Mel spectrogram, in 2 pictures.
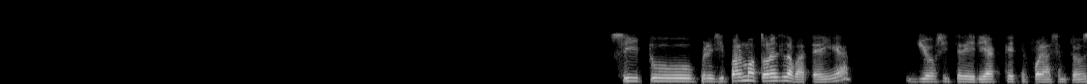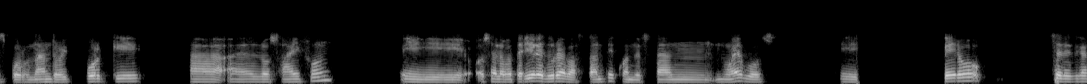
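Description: It's a speech clip squeezed hard through Opus voice compression. Everything above about 4.2 kHz is gone, so the voice sits in a narrowband telephone-like box, and the SILK speech coder is clearly working on very few bits. The excitation gets coded so coarsely that it comes out muffled, hoarse and a bit robotic. The heavy damage fits a bitrate down around 6 kbps, probably with long 60 ms frames. Then at 19.44 s there's an audio dropout to silence. The sound cuts off dead and comes back at 20.33 s, leaving about 0.89 s of pure silence with no room tone at all. Whatever was said in that gap is lost. That points to the input likely dropping out briefly, say a device or link hiccup or a momentary mute, while the recorder kept writing silence.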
